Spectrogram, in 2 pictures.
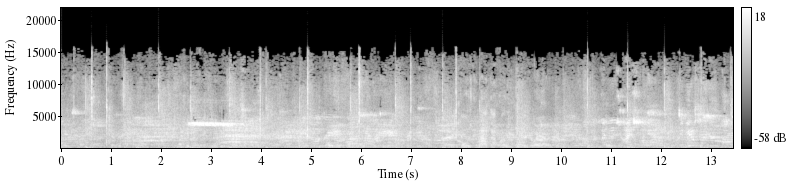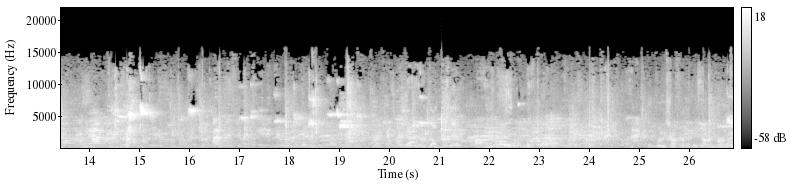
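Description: Young players shout and call out to each other, echoing in a large hall.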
